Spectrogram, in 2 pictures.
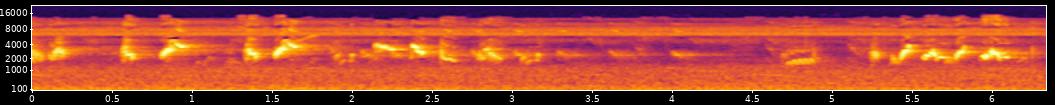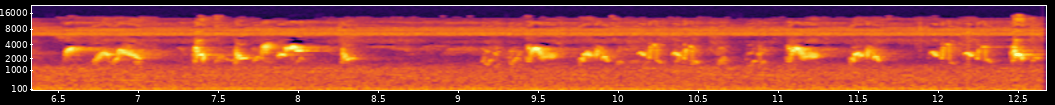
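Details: Red-whiskered bulbul singing energetically after being lured, delivering many short chattering, warbled phrases one after another through the whole stretch, notes rising and falling, against a constant high-pitched background hiss.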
